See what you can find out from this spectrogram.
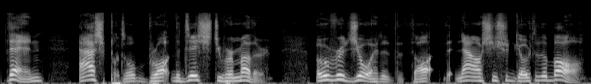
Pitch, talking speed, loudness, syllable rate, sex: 155 Hz, 205 wpm, -18 LUFS, 5.2 syllables/s, male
